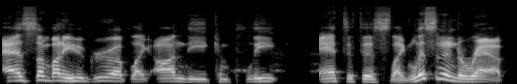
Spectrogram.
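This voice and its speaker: Animated man chatting about music. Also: a little high, moderate pace, no echo. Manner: animated, filler-heavy, lots of "like". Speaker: podcast host. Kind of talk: casual music chat.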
